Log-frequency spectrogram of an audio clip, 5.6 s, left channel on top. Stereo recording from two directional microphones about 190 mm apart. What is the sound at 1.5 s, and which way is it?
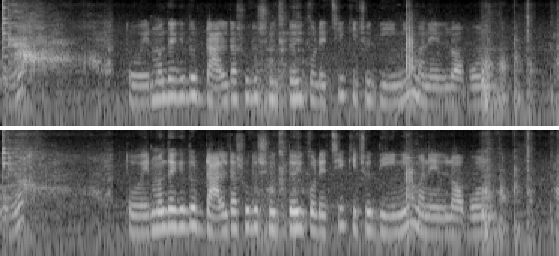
Speech, 20° right (ahead or behind).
